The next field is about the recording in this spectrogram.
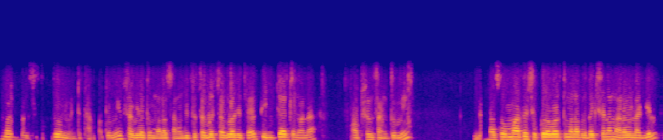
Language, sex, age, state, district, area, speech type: Marathi, male, 18-30, Maharashtra, Nagpur, urban, conversation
